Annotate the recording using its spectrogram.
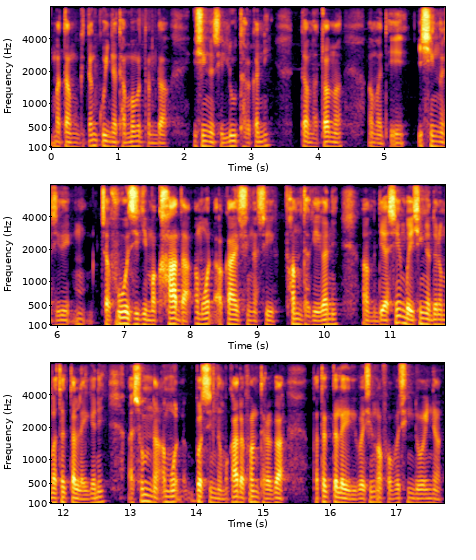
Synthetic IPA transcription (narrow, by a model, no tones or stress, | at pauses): mɐtɐmkitɐŋkujnɐtʰɐmbɐmɐtɐmdɐisiŋɐsilutʰɐɾkɐni | d̥ɐmɐtɐp̚nɐɐ̰mɐdḭː | siŋɐsit͡ʃɐpʰuɐziɡimɐkʰadɐ̰ʔɐmotɐ̰kajsiŋɐsipʰɐmtʰɐkeɡɐniɐ̰mɐdiɐseŋbɐisiŋɐdunɐmɐtʰɐk̚tɐlɐjɡɐniɐ̰somnɐ̰ʔɐ̰mot̚bɐsiŋnɐmɐkʰadɐpʰɐmtʰɐɾɐɡɐ | mɐtʰɐk̚tɐlɐjɾibɐisiŋʔɐ̰pʰabɐsiŋdoojnɐ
